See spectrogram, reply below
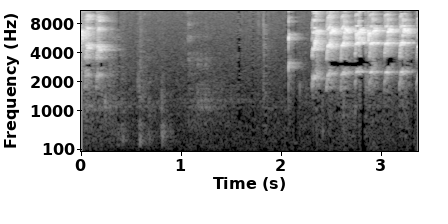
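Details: Mutation Fischer's lovebirds: a brief shrill chirp, a quiet gap with faint soft sounds, then a rapid string of piercing high chirps repeated several times a second.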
